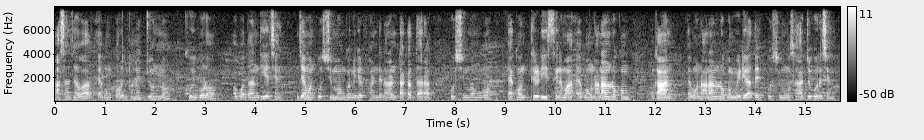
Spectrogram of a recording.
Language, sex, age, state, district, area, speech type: Bengali, male, 30-45, West Bengal, Purulia, urban, spontaneous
